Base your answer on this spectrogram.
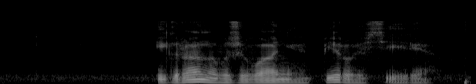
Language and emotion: Russian, sad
